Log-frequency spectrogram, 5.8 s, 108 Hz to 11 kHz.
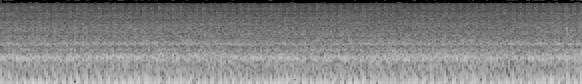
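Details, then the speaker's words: Yamaha NMAX Neo (third-generation) scooter at 6,300 km, warming up before an oil change so the oil thins and drains fully: even steady thumping idle about three pulses a second, no ticking or knocking; normal idle. "Kenapa kok agak panas? Kalau oli agak panas itu kan biasanya agak encer, jadi biar dia turunnya nanti biar benar-benar bisa bersih."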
